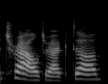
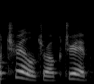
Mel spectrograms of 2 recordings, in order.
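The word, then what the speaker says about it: Traldragdubh: It contained a warrant for conducting me and my retinue to Traldrag Dub, or Trildrog Drib, for it is pronounced both ways as near as I can remember, by a party of 10 horse.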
